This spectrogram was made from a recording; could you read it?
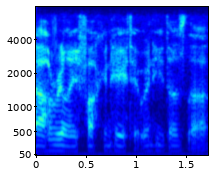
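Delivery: very soft, quiet grumbling mutter under the breath. Muttering in character at a figure who keeps vanishing: muttered under breath. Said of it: "Under my breath".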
